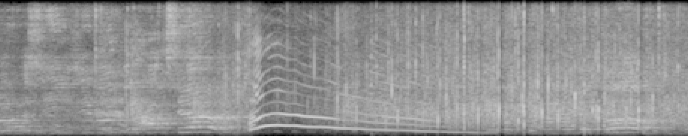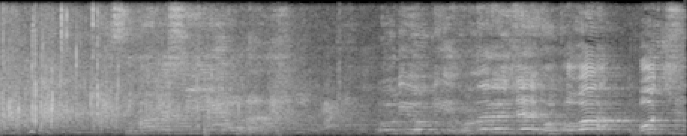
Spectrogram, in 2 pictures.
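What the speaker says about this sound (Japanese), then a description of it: "素晴らしい自分に拍手" Live audience at a Universal Monsters rock and roll stage show in Shinjuku claps and cheers loudly throughout, with a rising whistle-like sweep early on and shouting voices mixed into the sustained applause.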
